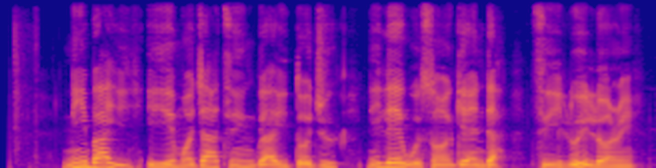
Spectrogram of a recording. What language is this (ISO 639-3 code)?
yor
